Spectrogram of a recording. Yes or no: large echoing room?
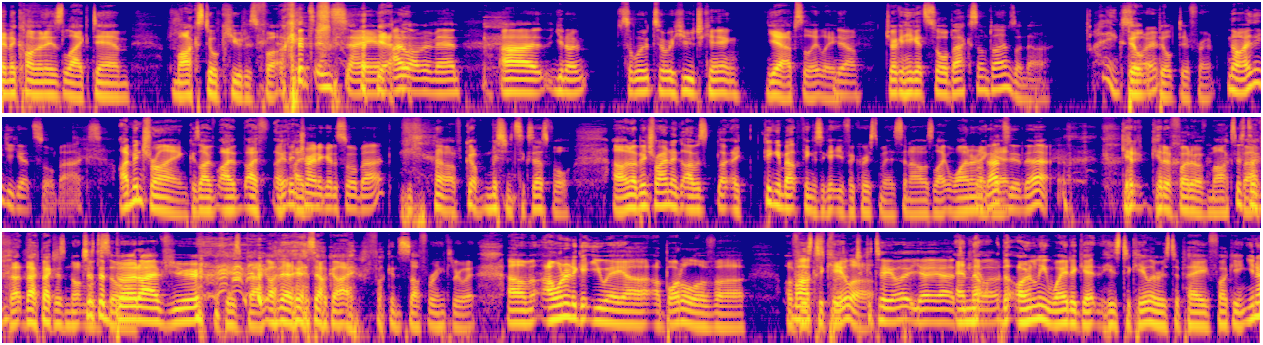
no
